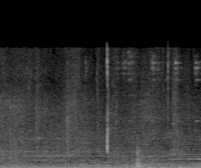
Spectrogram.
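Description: Faint background music over a steady indoor hum, with one light click about halfway through.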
